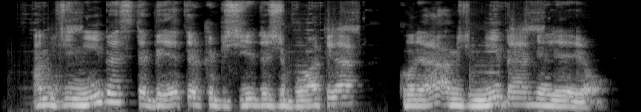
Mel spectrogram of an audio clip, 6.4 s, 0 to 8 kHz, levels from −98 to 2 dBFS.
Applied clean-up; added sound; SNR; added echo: neural separator model SepFormer DNS4.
